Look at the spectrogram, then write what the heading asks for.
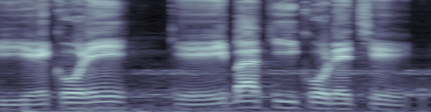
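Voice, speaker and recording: A man's voice: medium pitch, fairly even intonation, measured pace, a bit bright, slight background noise, lightly acted. A man voicing a weary, henpecked middle-aged father in a cartoon, grumbling in protest. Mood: grumbling, resigned. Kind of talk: animated cartoon acting.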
